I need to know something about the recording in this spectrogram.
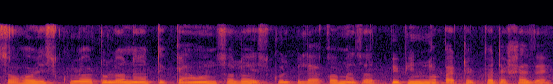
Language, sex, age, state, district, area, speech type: Assamese, male, 30-45, Assam, Lakhimpur, rural, spontaneous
